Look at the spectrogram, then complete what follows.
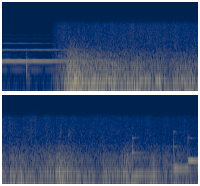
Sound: thunder and rain sound effects

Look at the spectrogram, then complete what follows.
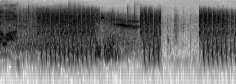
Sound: guns blasting

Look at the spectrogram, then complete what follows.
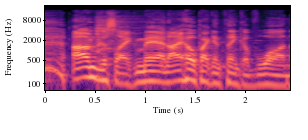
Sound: laughs

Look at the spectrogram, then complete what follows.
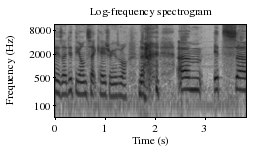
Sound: laughs

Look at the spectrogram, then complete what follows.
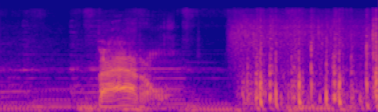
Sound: paintballs firing

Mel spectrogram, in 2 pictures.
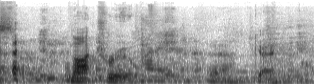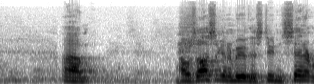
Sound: laughter

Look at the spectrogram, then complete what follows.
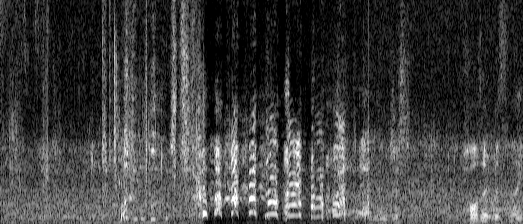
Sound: laughing

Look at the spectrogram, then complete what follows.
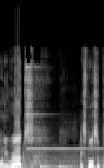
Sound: bell dings

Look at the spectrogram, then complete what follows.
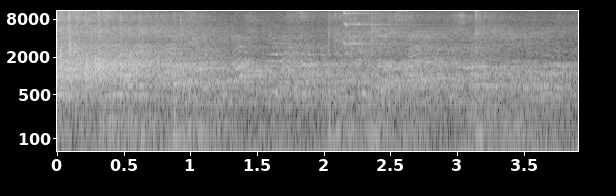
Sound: crowd cheering; crowd chattering

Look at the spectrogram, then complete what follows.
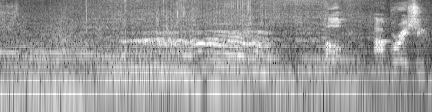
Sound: groans

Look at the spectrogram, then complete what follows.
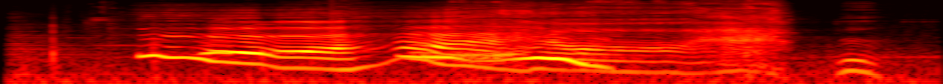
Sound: yawning

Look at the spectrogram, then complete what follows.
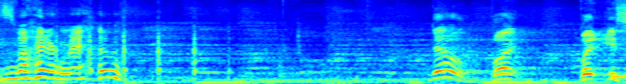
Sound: laughs

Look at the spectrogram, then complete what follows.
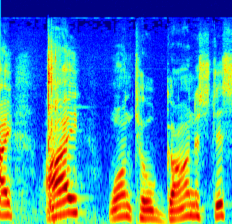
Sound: wok clinks

